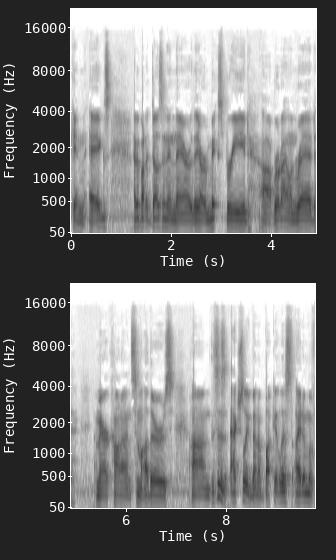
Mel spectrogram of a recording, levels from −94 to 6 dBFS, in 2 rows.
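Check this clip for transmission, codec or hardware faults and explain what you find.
No transmission, codec or hardware fault can be heard anywhere in the clip.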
